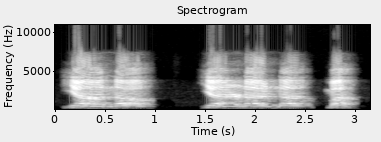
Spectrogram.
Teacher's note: इस तरह से इसके जो 5 अंतिम स्पर्श व्यंजन के जो 5 अंतिम वर्ण हैं, य, न, य, न, म, इनको अनुनासिक व्यंजन कहते हैं, क्योंकि उनका उच्चारण करते समय नाक का प्रयोग होता है, हवा नाक से निकलती है, इसलिए इनको अनुनासिक व्यंजन भी कहते हैं।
